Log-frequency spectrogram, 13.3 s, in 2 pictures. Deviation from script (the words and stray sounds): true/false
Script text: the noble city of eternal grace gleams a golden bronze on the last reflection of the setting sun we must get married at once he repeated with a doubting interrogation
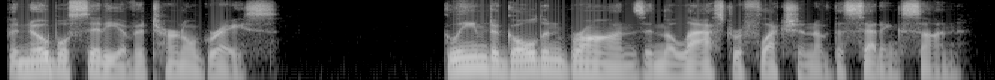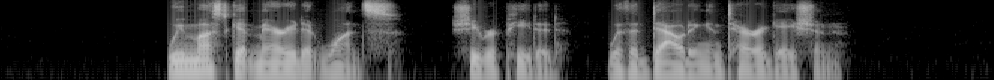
true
